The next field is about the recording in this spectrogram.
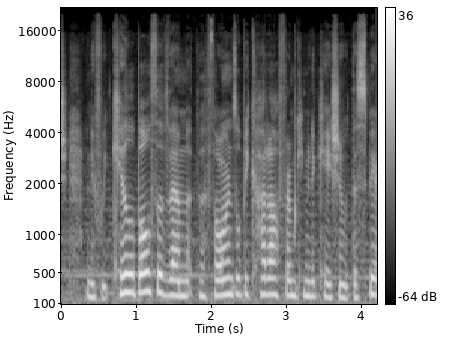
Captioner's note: none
